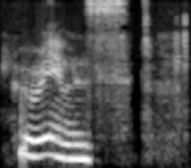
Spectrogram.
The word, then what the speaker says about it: rims: From the word rim, when we add S, it should be pronounced as rims.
